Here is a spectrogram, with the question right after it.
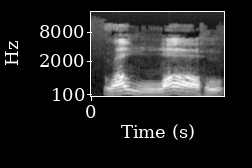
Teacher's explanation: در علم تجوید به درشت ادا کردن لام به جای تفخیم میگن تغلیظ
